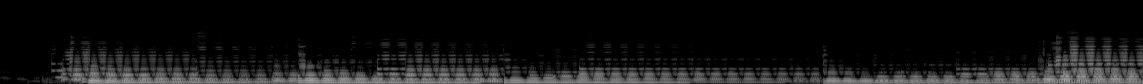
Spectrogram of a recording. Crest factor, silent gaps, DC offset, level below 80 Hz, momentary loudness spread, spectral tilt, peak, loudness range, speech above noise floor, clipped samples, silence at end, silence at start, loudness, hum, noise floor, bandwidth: 16 dB; none; under 0.1%; -48 dBFS; 12 LU; -10 dB/octave; -18 dBFS; 5 LU; 28 dB; under 0.1%; 0 s; 0.45 s; -36 LUFS; none; -63 dBFS; 5.6 kHz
